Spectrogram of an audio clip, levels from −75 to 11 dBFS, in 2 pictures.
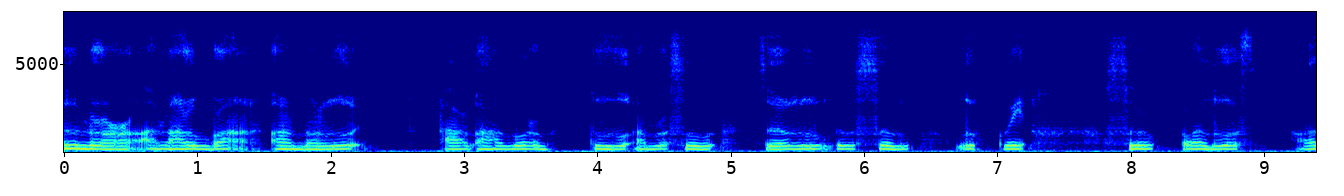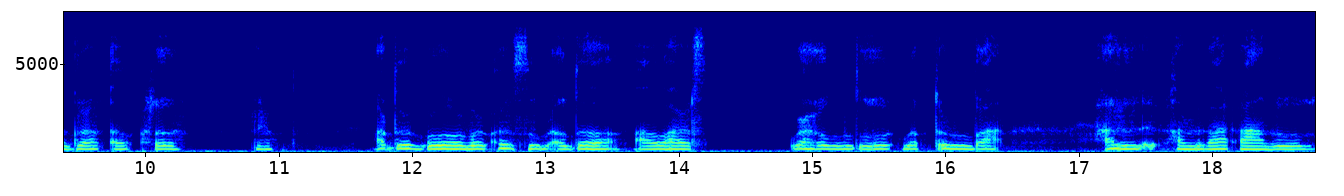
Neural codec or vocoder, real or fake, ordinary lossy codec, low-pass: autoencoder, 22.05 kHz, a latent of 192 numbers a frame, VITS, trained on many speakers; fake; none; 7.2 kHz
